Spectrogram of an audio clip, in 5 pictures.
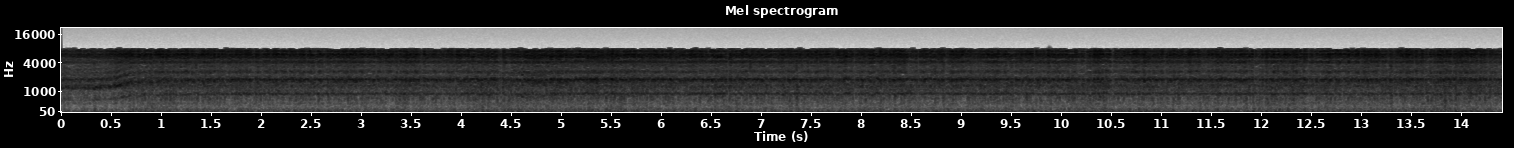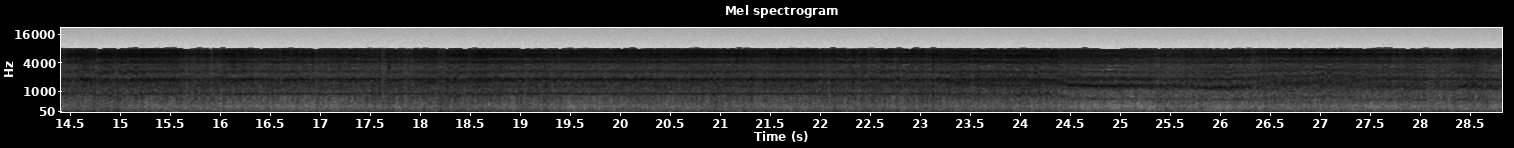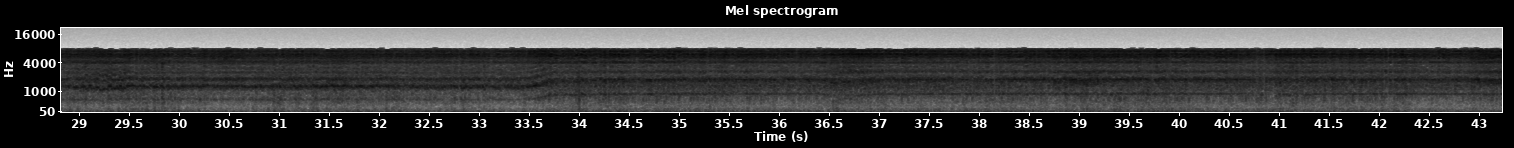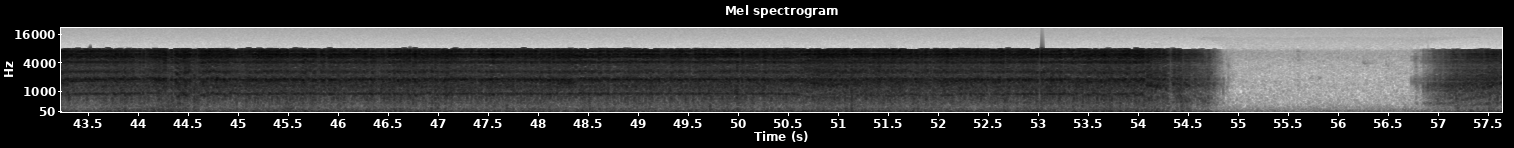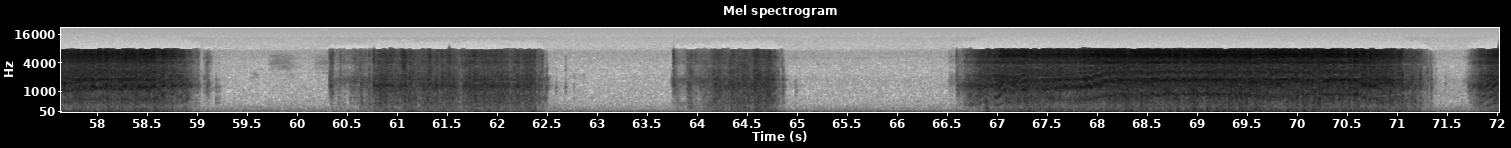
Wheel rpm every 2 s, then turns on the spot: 200, 230, 230, 230, 230, 230, 230, 230, 230, 230, 230, 230, 180, 160, 160, 160, 170, 230, 230, 230, 230, 230, 230, 230, 230, 220, 230, 40, 60, 50, 20, 10, 10, 80, 220, 100.
60-62 64-66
